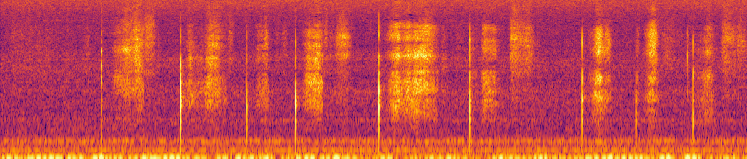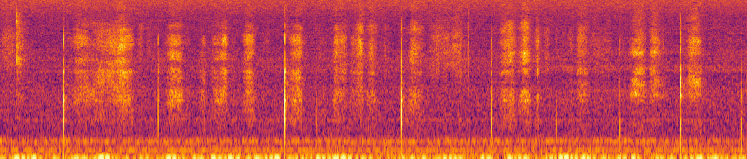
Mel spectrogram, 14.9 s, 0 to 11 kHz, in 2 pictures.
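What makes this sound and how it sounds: A flat, thin pink plastic LCD writing tablet, about A5 size, is held close to the microphone and written on with its plastic stylus. Scratchy stylus strokes rasp across the plastic screen, broken by short, sharp taps, over a steady low hum.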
